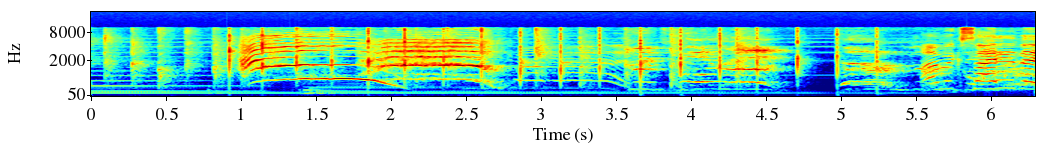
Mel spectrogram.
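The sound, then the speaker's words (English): A few people clap in sparse, uneven bursts as a musician comes up on stage to play, while voices talk over them, with a steady low hum underneath. “Clapping is fine.”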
